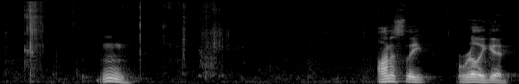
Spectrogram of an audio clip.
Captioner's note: pizza crunches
